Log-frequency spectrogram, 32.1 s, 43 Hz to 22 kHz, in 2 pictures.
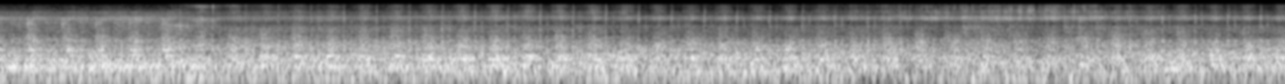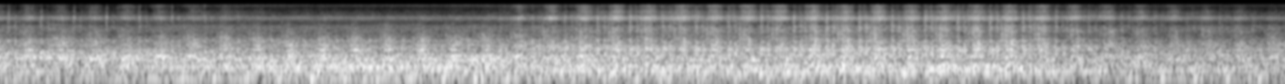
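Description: A roll-to-sheet paper cutting machine running, its cross-cutter knife clacking in a fast, even rhythm at about 140 cuts a minute over the steady running noise of the rollers and drive.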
